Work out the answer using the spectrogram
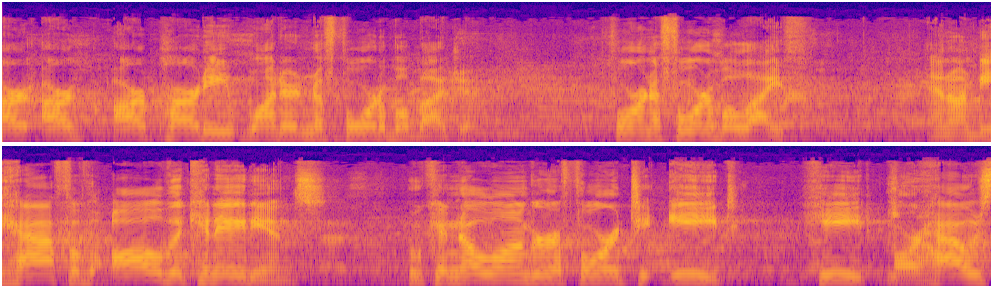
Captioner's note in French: voix de l'interprète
